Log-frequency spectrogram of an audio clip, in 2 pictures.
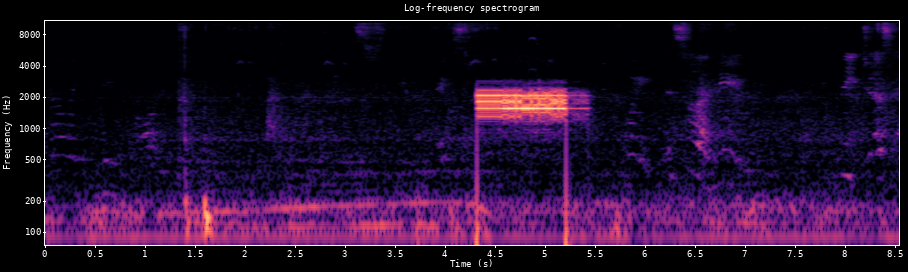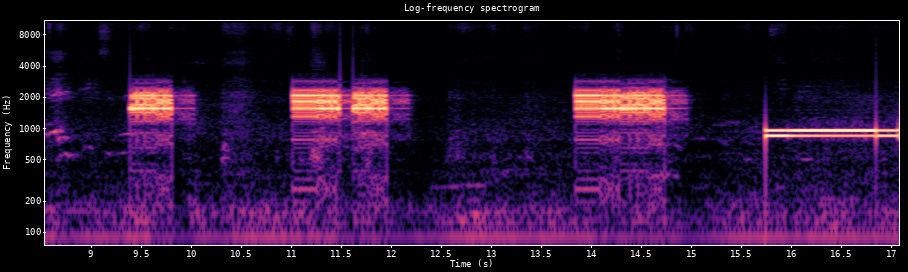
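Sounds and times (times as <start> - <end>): two-tone attention signal: 4.3 - 5.4, 15.8 - 17.0.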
